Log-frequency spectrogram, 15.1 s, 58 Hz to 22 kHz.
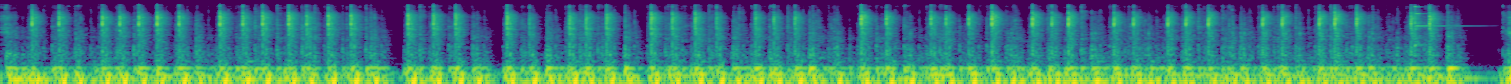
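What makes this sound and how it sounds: Fingertips type continuously on the plastic keys of a blue metal portable manual typewriter. A rapid, steady stream of sharp clacks with bright key transients over a heavy low thump, broken by brief pauses near 4 and 5 seconds, ends with a short drop in level.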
